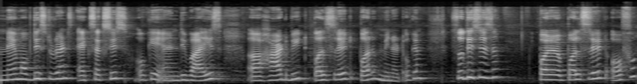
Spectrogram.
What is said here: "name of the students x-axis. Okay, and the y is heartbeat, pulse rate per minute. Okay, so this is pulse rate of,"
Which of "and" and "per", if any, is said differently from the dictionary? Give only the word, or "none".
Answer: none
